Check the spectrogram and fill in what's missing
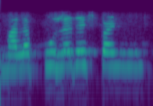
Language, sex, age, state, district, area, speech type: Marathi, female, 18-30, Maharashtra, Satara, urban, conversation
